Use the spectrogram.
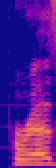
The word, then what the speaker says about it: Perez: are twins yeah i put it right there perez and zara that's how you say it does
